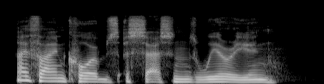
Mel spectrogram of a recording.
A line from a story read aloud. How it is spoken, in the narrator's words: Mab said calmly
